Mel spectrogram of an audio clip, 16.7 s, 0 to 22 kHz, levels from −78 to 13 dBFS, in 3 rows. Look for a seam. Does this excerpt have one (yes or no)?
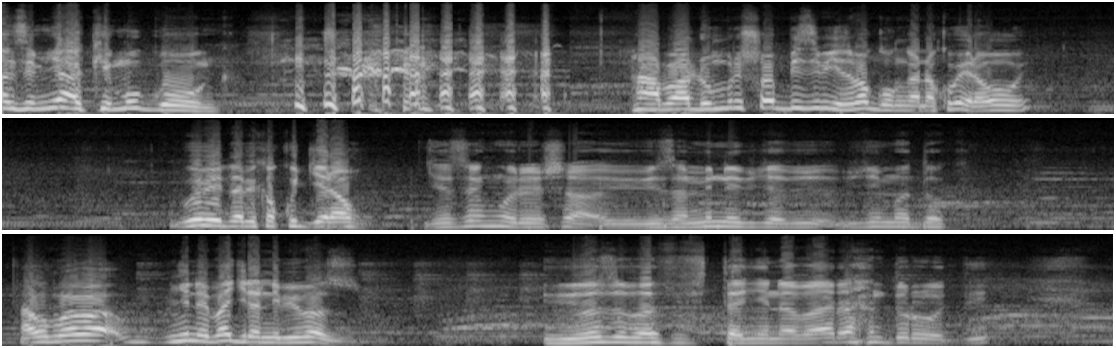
yes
